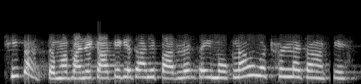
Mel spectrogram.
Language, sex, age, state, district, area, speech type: Sindhi, female, 30-45, Uttar Pradesh, Lucknow, urban, conversation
